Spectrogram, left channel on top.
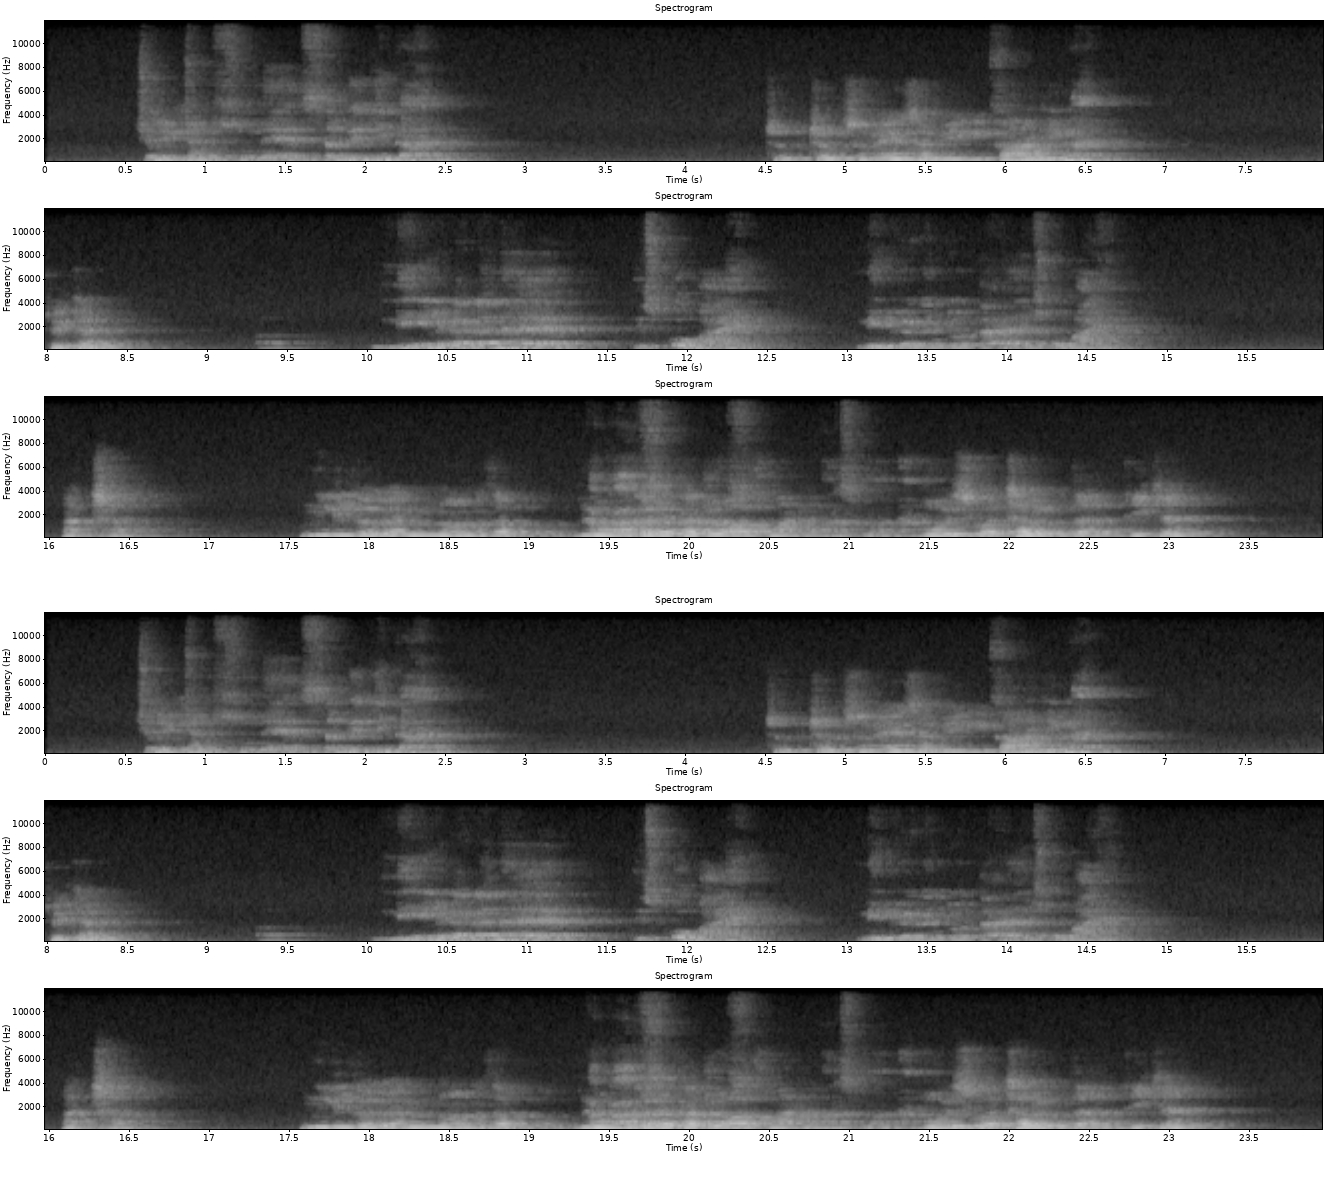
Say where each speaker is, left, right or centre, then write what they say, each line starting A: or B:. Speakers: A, on the left; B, on the left.
A: चुप
B: ठीक
A: चुप
B: है
A: सुने सभी की कहानी
B: चुप चुप सुने सभी की
A: सभी
B: कहानी
A: की कहानी
B: ठीक है
A: आ, नील गगन है इसको भाए नील गगन जो होता है इसको भाए
B: अच्छा नील गगन अ, मतलब ब्लू
A: आकाश
B: कलर
A: आकाश
B: का जो आसमान है
A: आसमान हाँ
B: वो इसको अच्छा लगता है ठीक है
